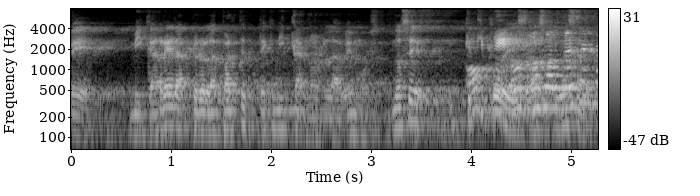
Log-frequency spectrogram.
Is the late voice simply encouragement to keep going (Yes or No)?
No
